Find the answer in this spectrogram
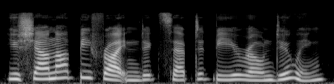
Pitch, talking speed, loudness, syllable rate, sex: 230 Hz, 195 wpm, -18 LUFS, 4.4 syllables/s, female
